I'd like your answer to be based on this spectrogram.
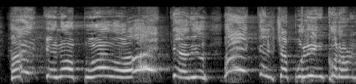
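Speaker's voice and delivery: high, whimpering mock complaint; mock whining. Preacher mocking a whining believer, high mock whine. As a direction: whine like a spoiled child.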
